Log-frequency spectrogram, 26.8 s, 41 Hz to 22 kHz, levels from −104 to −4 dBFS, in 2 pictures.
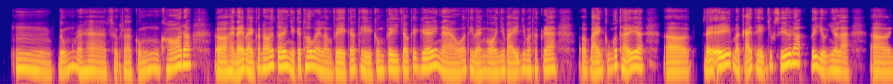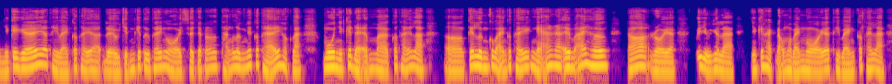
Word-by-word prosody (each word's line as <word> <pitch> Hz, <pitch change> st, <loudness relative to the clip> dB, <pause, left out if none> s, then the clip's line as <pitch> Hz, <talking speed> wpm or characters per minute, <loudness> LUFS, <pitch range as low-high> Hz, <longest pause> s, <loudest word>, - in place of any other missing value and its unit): Ừm, 120 Hz, -6 st, -2 dB
đúng 120 Hz, +8 st, -1 dB
rồi 110 Hz, -6 st, -1 dB
ha, 110 Hz, -2 st, -1 dB
sự -, -, -6 dB
thật 105 Hz, -1 st, -2 dB
cũng 125 Hz, +8 st, -3 dB
khó 135 Hz, +7 st, +1 dB
đó. 180 Hz, 0 st, +4 dB, 0.3 s
Ờ, 110 Hz, -2 st, +2 dB
hồi 110 Hz, -1 st, +2 dB
nãy 105 Hz, +6 st, +5 dB
bạn 110 Hz, -5 st, +3 dB
có 135 Hz, -, 0 dB
nói 140 Hz, +5 st, +3 dB
tới 160 Hz, 0 st, +4 dB
những 120 Hz, -6 st, 0 dB
cái 135 Hz, -, +1 dB
thói 155 Hz, +2 st, +2 dB
quen 140 Hz, -6 st, +2 dB
làm 110 Hz, -2 st, -2 dB
việc 100 Hz, -1 st, 0 dB
á, 125 Hz, +1 st, +1 dB
thì 105 Hz, -6 st, 0 dB
công 120 Hz, +4 st, -2 dB
ty 120 Hz, -2 st, +2 dB
cho 120 Hz, -1 st, 0 dB
cái 140 Hz, +4 st, -2 dB
ghế 145 Hz, +4 st, +4 dB
nào 105 Hz, -8 st, -1 dB
á 115 Hz, -, -2 dB
thì 125 Hz, -3 st, -1 dB
bạn 105 Hz, +1 st, -1 dB
ngồi 105 Hz, -2 st, -1 dB
như 120 Hz, +2 st, -2 dB
vậy, 105 Hz, -1 st, 0 dB
nhưng 130 Hz, -, -2 dB
mà 120 Hz, -, 0 dB
thật 120 Hz, 0 st, -6 dB
ra 130 Hz, +1 st, +1 dB, 0.5 s
bạn 105 Hz, +3 st, +1 dB
cũng 130 Hz, +2 st, -7 dB
có 170 Hz, -, +4 dB
thể, 145 Hz, 0 st, +3 dB, 0.3 s
ờ, 110 Hz, +1 st, +1 dB, 0.2 s
để 115 Hz, +2 st, +5 dB
ý 170 Hz, +6 st, +7 dB
mà 130 Hz, -, 0 dB
cải 130 Hz, -, +2 dB
thiện 120 Hz, -6 st, -1 dB
chút 160 Hz, -, -4 dB
xíu 165 Hz, +5 st, +4 dB
đó. 200 Hz, -1 st, +2 dB
Ví 160 Hz, 0 st, +3 dB
dụ 120 Hz, -6 st, +1 dB
như 120 Hz, +2 st, 0 dB
là, 110 Hz, -3 st, -2 dB, 0.3 s
ờ, 105 Hz, -1 st, -1 dB
những 110 Hz, +1 st, -5 dB
cái 145 Hz, +3 st, +1 dB
ghế 145 Hz, +6 st, +3 dB
á, 180 Hz, -, +2 dB
thì 120 Hz, -4 st, -2 dB
bạn 100 Hz, -1 st, -3 dB
có 135 Hz, -, -5 dB
thể, 115 Hz, -4 st, -2 dB
ờ, 115 Hz, -2 st, -2 dB
điều 110 Hz, -3 st, -1 dB
chỉnh 105 Hz, +5 st, -4 dB
cái 150 Hz, -, -2 dB
tư 130 Hz, -2 st, 0 dB
thế 145 Hz, +1 st, +1 dB
ngồi 115 Hz, -8 st, -1 dB
sao 110 Hz, +1 st, -4 dB
cho 115 Hz, -, -1 dB
nó 145 Hz, +3 st, -2 dB
thẳng 120 Hz, 0 st, -5 dB
lưng 145 Hz, -2 st, 0 dB
nhất 165 Hz, +2 st, -1 dB
có 180 Hz, -, -2 dB
thể, 140 Hz, -1 st, +1 dB
hoặc 145 Hz, -7 st, -3 dB
là 110 Hz, 0 st, -1 dB, 0.3 s
mua 150 Hz, +1 st, +5 dB
những 135 Hz, -4 st, +1 dB
cái 175 Hz, -, +1 dB
đệm 125 Hz, 0 st, -1 dB
mà 115 Hz, -4 st, -1 dB
có 150 Hz, -, -6 dB
thể 140 Hz, -1 st, -3 dB
là, 135 Hz, -7 st, -1 dB, 0.3 s
ờ, 115 Hz, -2 st, -2 dB
cái 160 Hz, -, +3 dB
lưng 155 Hz, -3 st, +4 dB
của 160 Hz, +2 st, -1 dB
bạn 120 Hz, -5 st, 0 dB
có 155 Hz, -, -2 dB
thể 145 Hz, 0 st, +1 dB
ngả 145 Hz, +1 st, 0 dB
ra 165 Hz, -, +3 dB
êm 150 Hz, 0 st, +3 dB
ái 175 Hz, +5 st, +1 dB
hơn. 170 Hz, -2 st, +4 dB, 0.3 s
Đó, 160 Hz, +5 st, +2 dB
rồi, 110 Hz, -2 st, +1 dB
ờ, 105 Hz, -, 0 dB, 0.4 s
ví 160 Hz, -, +3 dB
dụ 135 Hz, -, +3 dB
như 125 Hz, +4 st, 0 dB
là 110 Hz, -4 st, 0 dB, 0.3 s
những 120 Hz, 0 st, -3 dB
cái 160 Hz, +5 st, 0 dB
hoạt 145 Hz, -, -1 dB
động 110 Hz, -, -2 dB
mà 120 Hz, -, 0 dB
bạn 105 Hz, +3 st, -1 dB
ngồi 110 Hz, -1 st, +1 dB
á 125 Hz, -, +3 dB
thì 120 Hz, -, -4 dB
bạn 100 Hz, 0 st, -2 dB
có 140 Hz, +6 st, -5 dB
thể 125 Hz, -, -1 dB
là, 120 Hz, -6 st, -2 dB
125 Hz, 275 wpm, -21 LUFS, 110-145 Hz, 0.5 s, ý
